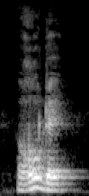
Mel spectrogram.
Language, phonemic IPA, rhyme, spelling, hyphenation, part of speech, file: Dutch, /ˈru.də/, -udə, roede, roe‧de, noun, Nl-roede.ogg
- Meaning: 1. a rod, woody branch or staff, notably as a symbol of authority 2. a rod, similar object in various materials (e.g. for a curtain)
